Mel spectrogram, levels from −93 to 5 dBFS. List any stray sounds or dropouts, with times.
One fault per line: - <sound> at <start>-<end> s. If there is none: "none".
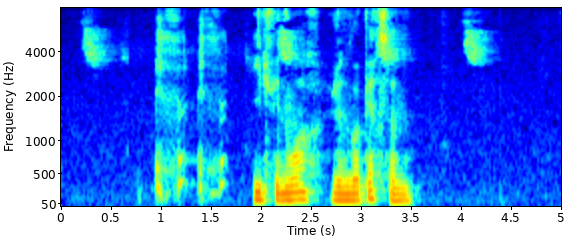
- laugh at 0.8-1.7 s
